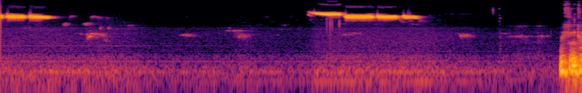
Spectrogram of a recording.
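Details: Golden-winged Warbler song: a high, buzzy first note, then three slightly lower buzzes, zee-bz-bz-bz, from a declining species that breeds in Michigan, southern Canada or Appalachia. A brief snatch of speech follows at the end.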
